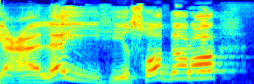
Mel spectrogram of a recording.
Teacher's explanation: وخلي بالك من الصاد المفتوحة وبعدها الباء المقلقلة والراء مفخمة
